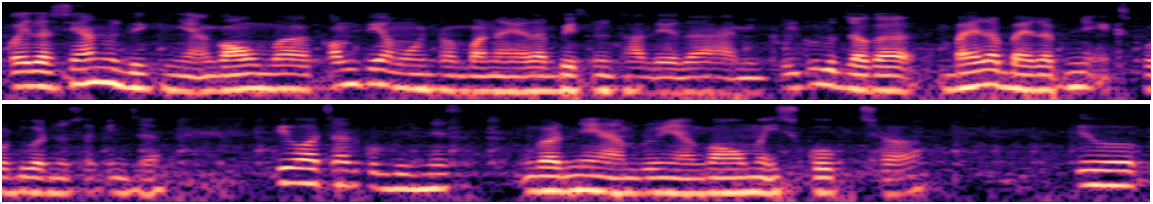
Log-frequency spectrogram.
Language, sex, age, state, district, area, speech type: Nepali, male, 45-60, West Bengal, Alipurduar, urban, spontaneous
